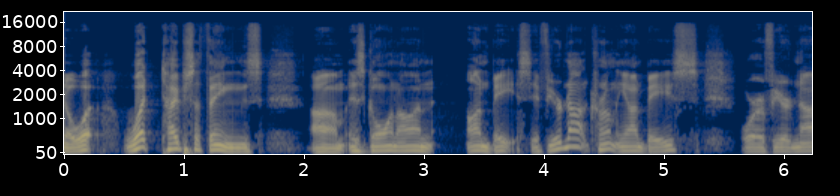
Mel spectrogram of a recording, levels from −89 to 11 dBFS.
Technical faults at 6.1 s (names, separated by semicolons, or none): none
